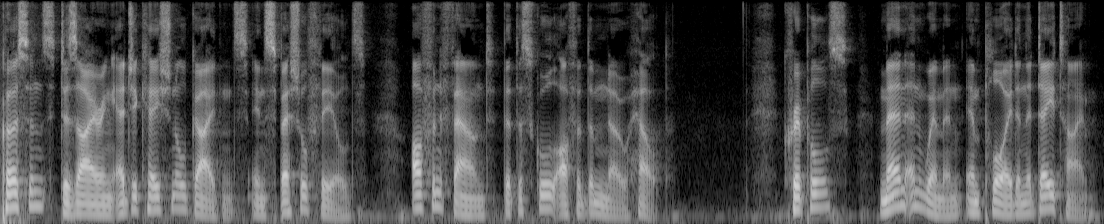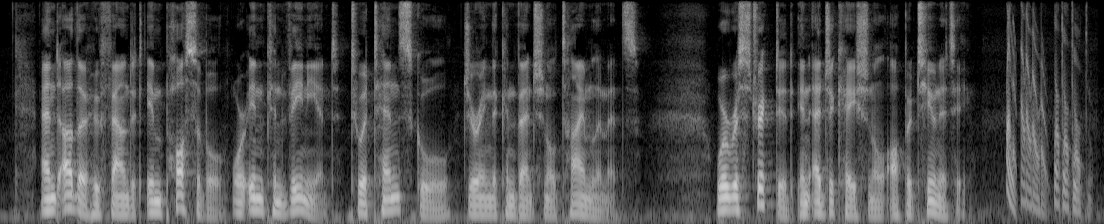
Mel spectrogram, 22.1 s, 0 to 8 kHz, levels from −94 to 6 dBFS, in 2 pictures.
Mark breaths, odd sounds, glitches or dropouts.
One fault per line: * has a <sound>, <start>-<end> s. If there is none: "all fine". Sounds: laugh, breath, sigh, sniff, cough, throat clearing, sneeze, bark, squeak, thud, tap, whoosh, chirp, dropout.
* has a chirp, 21.1-22.0 s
